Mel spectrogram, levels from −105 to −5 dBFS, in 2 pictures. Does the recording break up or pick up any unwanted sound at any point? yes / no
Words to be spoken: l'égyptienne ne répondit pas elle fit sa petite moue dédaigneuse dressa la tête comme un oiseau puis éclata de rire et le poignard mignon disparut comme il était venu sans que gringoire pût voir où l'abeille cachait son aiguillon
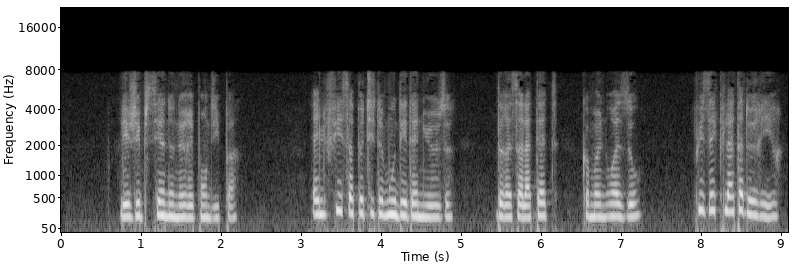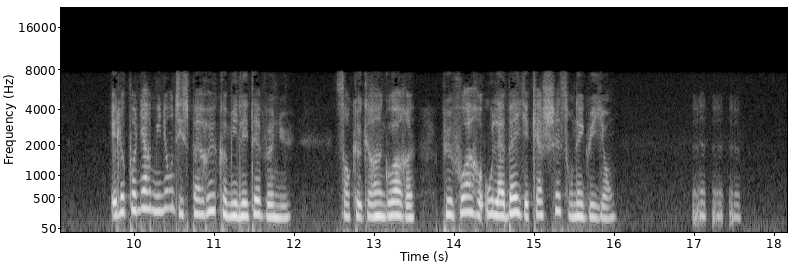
yes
